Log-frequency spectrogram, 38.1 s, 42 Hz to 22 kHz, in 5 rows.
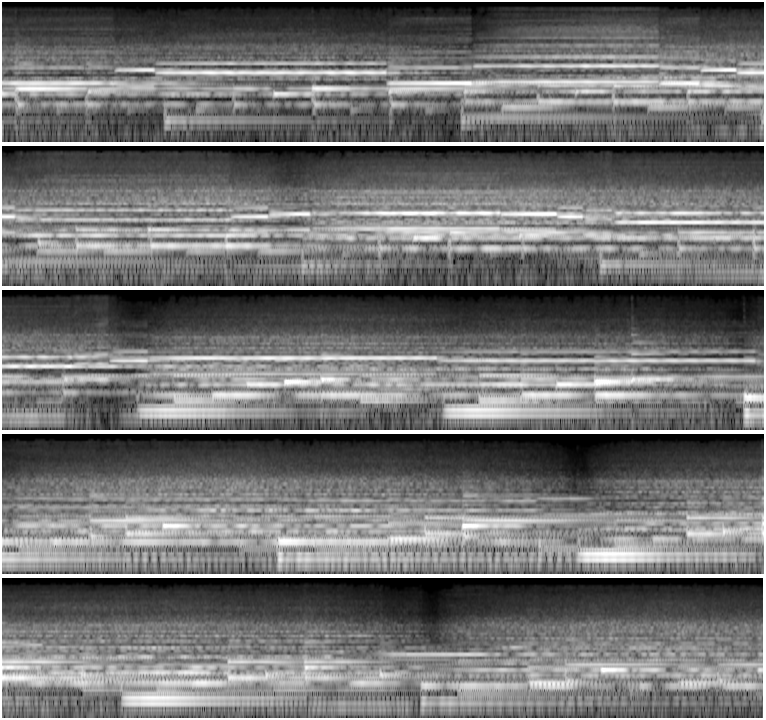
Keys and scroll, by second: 13.7 super+z, 22.2 super+a, 22.5 super+c, 23.5 super+v, 27.6 super+t, 33.7 Return.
